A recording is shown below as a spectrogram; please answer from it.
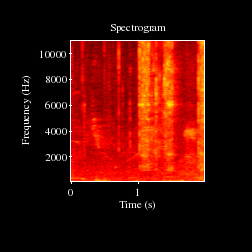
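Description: Metal horse bit with a roller (coscojo) clinking and jingling as it is put into the horse's mouth, a short cluster of light metallic jingles about halfway through.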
